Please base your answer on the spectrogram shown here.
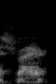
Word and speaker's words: Schreier: I've corrected people before, but yeah, Schreier.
